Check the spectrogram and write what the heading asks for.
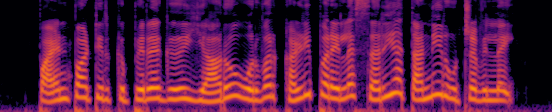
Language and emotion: Tamil, disgusted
